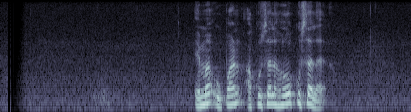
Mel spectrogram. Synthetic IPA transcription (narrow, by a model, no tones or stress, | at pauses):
eməʔupanakusələɦoːkusələ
